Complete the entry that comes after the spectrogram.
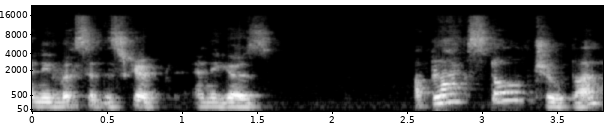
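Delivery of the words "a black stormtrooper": put-on British accent spoken at very high pitch. Retelling a Saturday Night Live audition sketch with Finn: British accent. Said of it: "With his British accent".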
